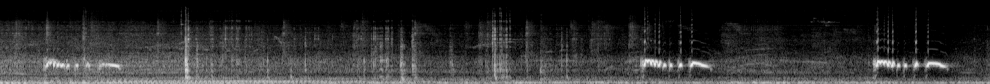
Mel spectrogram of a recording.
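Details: Crossbred zebra dove with a big voice, singing three separate phrases spaced several seconds apart. Each is a short burst of rapid coos finished by a longer falling note, amid low rumble and occasional clicks.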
